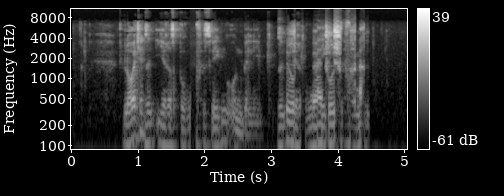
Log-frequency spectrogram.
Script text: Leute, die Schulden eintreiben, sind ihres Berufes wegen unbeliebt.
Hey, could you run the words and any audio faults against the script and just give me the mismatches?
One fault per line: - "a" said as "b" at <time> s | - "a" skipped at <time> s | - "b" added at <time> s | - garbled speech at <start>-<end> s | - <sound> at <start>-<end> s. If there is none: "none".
- "die Schulden eintreiben" skipped at 1.1 s
- dropout at 1.8-1.9 s
- garbled speech at 3.1-4.5 s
